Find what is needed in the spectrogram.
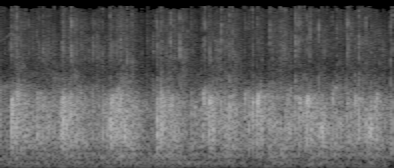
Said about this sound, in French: Wow! je t'ai vu applaudir. On peut applaudir. Vas-y, vas-y, vas-y.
